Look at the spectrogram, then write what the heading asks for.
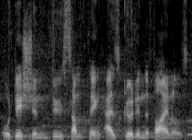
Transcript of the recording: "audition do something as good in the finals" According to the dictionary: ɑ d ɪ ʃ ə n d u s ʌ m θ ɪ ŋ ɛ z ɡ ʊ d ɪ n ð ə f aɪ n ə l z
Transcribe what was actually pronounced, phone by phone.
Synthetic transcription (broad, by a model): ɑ d ɪ ʃ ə n d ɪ s ʌ m θ ɪ ŋ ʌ z ɡ ʊ d ɪ n ð ə f aɪ n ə l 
